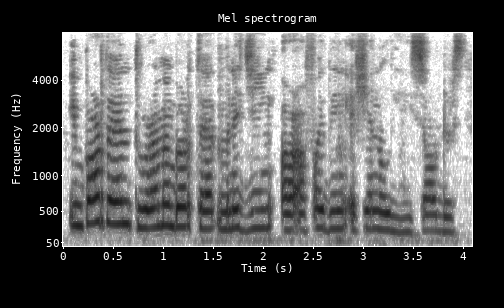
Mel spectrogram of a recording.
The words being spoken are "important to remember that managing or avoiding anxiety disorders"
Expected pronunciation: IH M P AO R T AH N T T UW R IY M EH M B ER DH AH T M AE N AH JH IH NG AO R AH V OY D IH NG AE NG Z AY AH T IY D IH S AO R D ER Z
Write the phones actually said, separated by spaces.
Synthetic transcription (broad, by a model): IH M P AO R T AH N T T UW R IY M EH M B ER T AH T M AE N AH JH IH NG AO R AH F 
